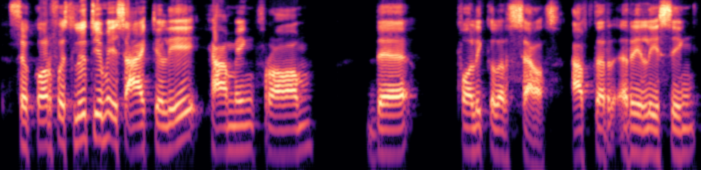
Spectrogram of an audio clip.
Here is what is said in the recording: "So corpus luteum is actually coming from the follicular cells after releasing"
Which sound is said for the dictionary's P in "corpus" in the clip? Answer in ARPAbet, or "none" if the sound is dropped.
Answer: F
